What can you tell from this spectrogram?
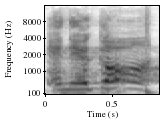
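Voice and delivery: very high, loud outcry; preaching cry. Real, not acted. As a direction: cry it out in alarm.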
